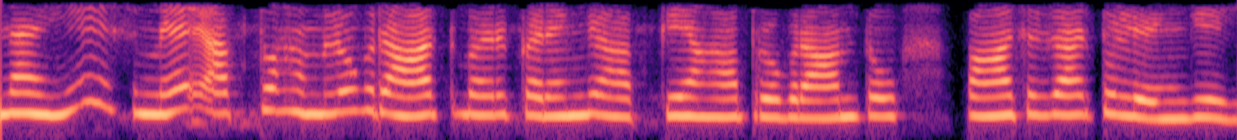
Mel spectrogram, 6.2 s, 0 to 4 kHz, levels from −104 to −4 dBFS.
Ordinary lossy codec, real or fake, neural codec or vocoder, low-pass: MP3, 32 kbps; fake; codec, 16 kHz, 2 kbps, FunCodec, trained on Chinese and English, 25 frames a second; 3.6 kHz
